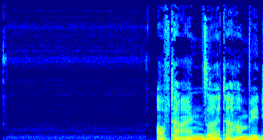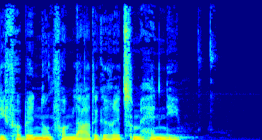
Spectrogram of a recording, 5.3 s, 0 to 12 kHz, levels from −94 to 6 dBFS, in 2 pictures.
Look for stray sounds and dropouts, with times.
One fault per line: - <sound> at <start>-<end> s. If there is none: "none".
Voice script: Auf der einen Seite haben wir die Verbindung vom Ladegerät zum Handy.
none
